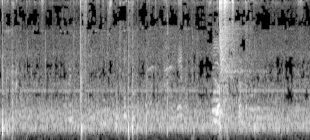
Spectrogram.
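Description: A football kicked on an artificial-turf pitch: a sharp knock as the ball is struck at the start, then two more knocks of the ball over the next few seconds, with players' voices in the background and one loud shout about four seconds in.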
